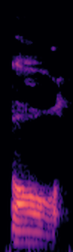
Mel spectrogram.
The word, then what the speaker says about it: Baal: So I learned this other is the visage of Baal. God of murder. God of murder. Yeah. B-double-A-L. B-A. Okay. Bravo pronounced Alpha like- Alpha Lima.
